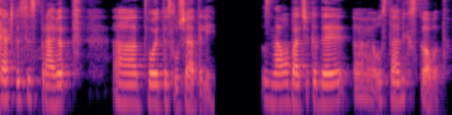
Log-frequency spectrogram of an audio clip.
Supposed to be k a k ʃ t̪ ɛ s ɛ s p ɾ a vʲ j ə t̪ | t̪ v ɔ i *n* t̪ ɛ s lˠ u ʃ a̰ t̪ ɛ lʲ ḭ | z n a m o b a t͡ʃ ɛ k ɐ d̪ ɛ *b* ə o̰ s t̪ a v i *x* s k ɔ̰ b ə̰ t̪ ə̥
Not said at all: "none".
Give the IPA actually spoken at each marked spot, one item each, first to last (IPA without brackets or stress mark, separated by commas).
none, none, x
